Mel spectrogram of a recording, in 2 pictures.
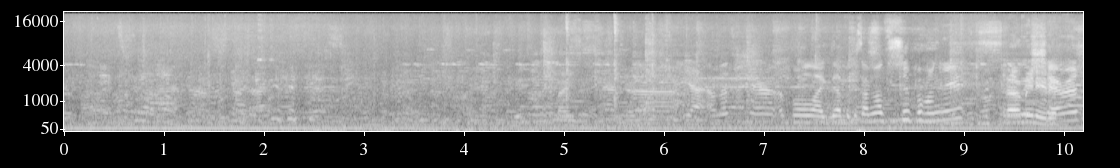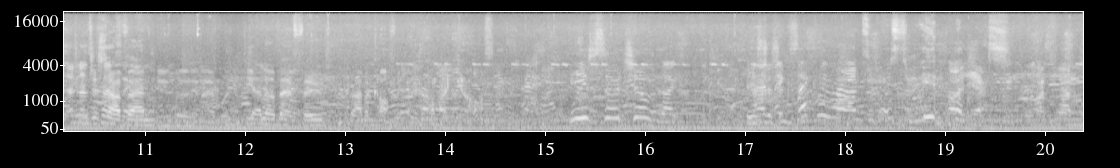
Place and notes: Food Market, Victoria Park, London, UK - Market
The crowd at an ethnic food market on a sunny Sunday.
MixPre 6 II with 2 x Sennheiser MKH 8020s in a rucksack.
England, United Kingdom, 5 March, 13:09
